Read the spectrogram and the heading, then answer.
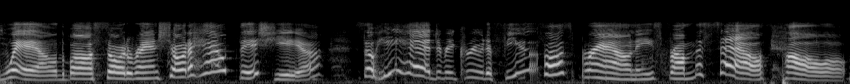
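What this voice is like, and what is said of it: Character voice with southern accent. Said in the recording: “with a southern accent?”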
